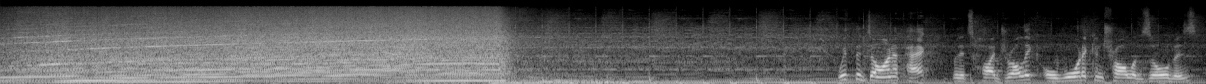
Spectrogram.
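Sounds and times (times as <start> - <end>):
engine revving on dynamometer: 0.0 - 5.9.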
